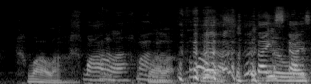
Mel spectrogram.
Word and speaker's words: hvala: Hvala. Hvala.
